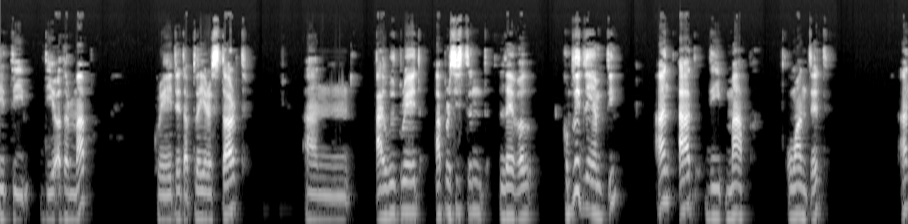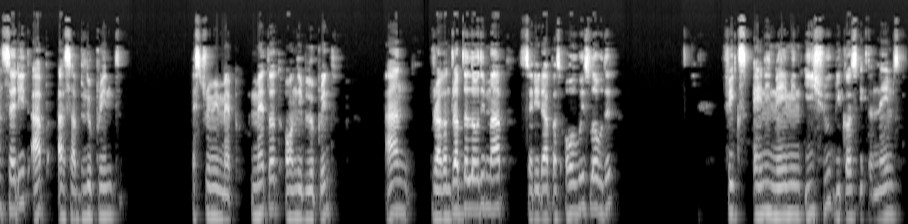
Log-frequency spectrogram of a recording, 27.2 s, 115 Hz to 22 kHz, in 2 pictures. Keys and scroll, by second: 2.1 ctrl+b, 2.9-4.7 typing, 5.2 Return, 13.6 ctrl+s, 17.4 Escape, 19.4 Delete, 20.4 alt+Tab, 23.8 F2, 24.7 ctrl+c, 25.8 F2, 26.5 ctrl+v.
